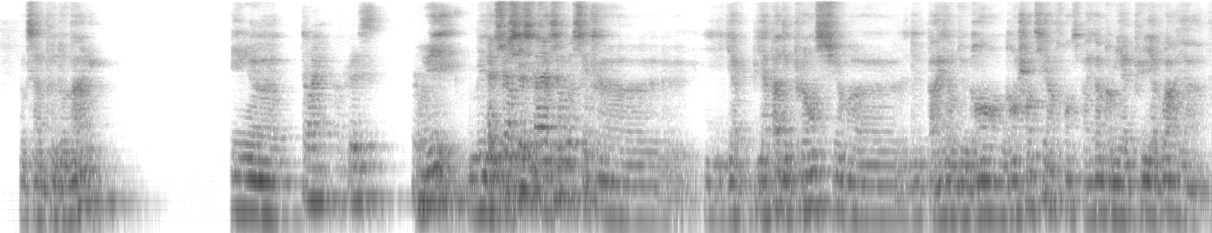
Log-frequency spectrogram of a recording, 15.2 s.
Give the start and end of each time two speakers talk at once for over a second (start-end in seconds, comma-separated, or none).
6.1-7.7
